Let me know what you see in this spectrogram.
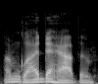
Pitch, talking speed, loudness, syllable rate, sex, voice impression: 105 Hz, 305 wpm, -17 LUFS, 5.6 syllables/s, male, masculine, very adult-like, slightly thick, cool, sincere, slightly calm, slightly kind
